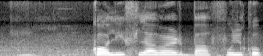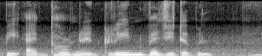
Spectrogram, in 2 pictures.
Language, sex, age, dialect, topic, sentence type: Bengali, female, 25-30, Standard Colloquial, agriculture, statement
